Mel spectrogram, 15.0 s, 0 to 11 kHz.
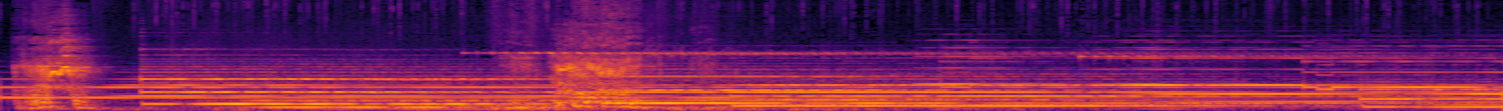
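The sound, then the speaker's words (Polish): Horse neighing from one of four horses kept at a Polish border guard post in Ustrzyki Górne, with two loud whinnies, one at the start and one midway, over a steady sustained musical drone. “Mamy 4 konie.”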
